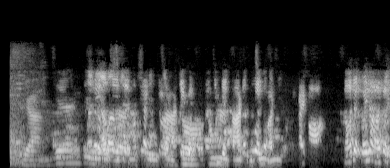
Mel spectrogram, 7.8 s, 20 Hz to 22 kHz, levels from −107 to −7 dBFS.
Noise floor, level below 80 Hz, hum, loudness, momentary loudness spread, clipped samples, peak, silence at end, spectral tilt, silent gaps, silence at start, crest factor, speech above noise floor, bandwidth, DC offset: -47 dBFS; -72 dBFS; none; -26 LUFS; 14 LU; under 0.1%; -8 dBFS; 0 s; -1.5 dB/octave; none; 0.2 s; 20 dB; 21 dB; 7.4 kHz; under 0.1%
